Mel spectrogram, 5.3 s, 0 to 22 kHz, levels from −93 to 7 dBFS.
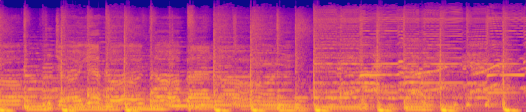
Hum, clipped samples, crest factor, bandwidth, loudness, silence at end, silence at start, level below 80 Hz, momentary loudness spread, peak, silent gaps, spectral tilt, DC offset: none; 0.7%; 10 dB; 18.5 kHz; -11 LUFS; 0 s; 0 s; -20 dBFS; 2 LU; 0 dBFS; none; -5.5 dB/octave; under 0.1%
